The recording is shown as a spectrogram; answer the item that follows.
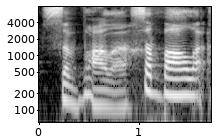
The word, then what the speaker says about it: Savala: Savala. – The V. Daniel Savala.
